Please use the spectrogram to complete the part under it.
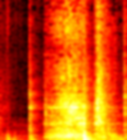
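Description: A paper trimmer slices through white cardstock in one short, rasping cut that builds and then trails off, close by with no voices.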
